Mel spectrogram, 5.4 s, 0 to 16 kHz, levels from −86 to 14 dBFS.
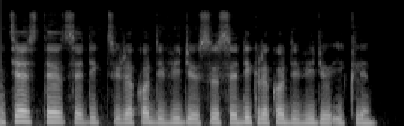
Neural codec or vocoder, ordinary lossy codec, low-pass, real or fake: none; none; 10.8 kHz; real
